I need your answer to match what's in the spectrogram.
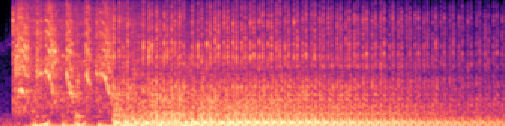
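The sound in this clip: An Indian Scout motorcycle engine cranks over for about a second, then catches and settles into a loud, steady, throbbing idle that eases slightly toward the end.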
